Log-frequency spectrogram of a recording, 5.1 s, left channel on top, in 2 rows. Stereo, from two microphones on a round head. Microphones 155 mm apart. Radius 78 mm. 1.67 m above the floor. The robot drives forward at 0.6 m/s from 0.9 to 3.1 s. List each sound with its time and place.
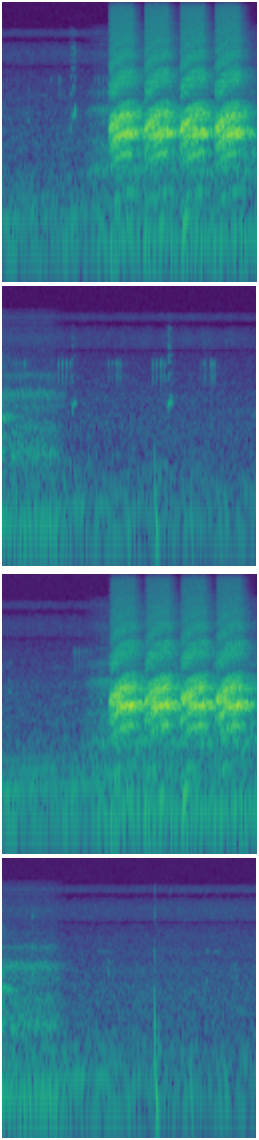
1.1 s an alarm: 80° left, 3 m; by 2.5 s 85° left, 2.5 m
